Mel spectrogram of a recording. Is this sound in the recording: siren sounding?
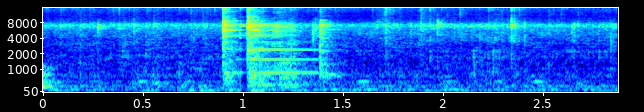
no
